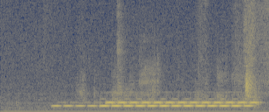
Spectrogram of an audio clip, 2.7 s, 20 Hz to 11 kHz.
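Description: A telephone rings at home at 3:30 in the morning, an electronic warbling tone repeating in steady pulses over a low steady hum, clear and close.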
